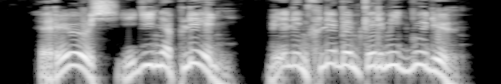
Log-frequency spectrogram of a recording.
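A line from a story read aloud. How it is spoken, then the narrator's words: Shouting foreign soldiers. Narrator (Russian): немецких солдат, которые кричали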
